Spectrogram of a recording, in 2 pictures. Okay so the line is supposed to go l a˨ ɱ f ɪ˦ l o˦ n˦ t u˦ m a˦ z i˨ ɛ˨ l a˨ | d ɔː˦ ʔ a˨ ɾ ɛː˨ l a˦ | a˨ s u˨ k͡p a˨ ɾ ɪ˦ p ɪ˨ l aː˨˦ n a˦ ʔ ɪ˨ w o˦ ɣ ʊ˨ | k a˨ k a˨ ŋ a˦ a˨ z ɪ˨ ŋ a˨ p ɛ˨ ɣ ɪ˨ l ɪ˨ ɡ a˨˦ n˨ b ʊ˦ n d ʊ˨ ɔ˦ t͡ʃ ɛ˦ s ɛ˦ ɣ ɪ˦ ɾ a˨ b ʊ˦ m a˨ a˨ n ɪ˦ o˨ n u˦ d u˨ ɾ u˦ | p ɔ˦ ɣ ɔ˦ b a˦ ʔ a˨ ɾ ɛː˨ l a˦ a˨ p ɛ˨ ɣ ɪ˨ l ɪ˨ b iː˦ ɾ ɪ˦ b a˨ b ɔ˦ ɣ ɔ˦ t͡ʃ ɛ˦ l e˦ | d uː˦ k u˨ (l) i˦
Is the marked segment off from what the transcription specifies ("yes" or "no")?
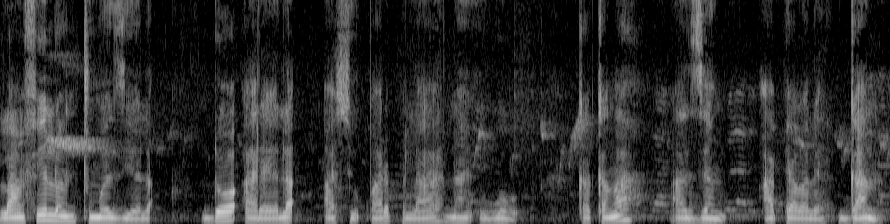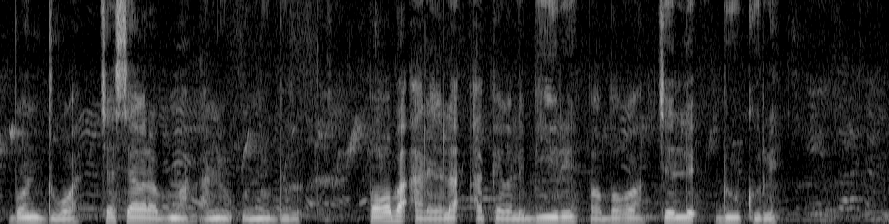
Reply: yes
